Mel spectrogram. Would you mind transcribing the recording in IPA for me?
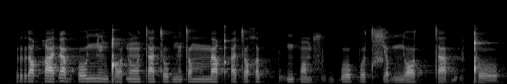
r o q ɛ ɗ a b ʔ o ɲ ĩ ɡ͡ǃ ɔ ɗ õ t a t o b ĩ t ɔ mː ɛ qʼ e t o χ ɨ pː ṵ ɲ p ɔ̃ b sʷ ḛ b ɓ o p o t ɕ ɐ b ɲ ɔ tː a ɓ ṵ ǃ o

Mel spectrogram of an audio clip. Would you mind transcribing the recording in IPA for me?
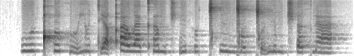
w u ǃʰ õ x ṵ j u t ḛ qʼ ɨ w a kʼ ɐ̃ m t͡ʃʼ ĩ h u ǀʰ ɨ ŋ͡ǀ o ǀ ṵ n ɨ m t͡ʃʼ ɐ x ɗ ã

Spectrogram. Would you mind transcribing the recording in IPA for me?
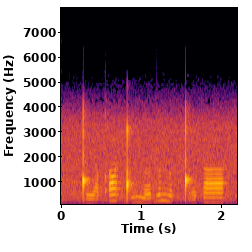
ǃ eː˩ qʼ a˥ ɡ͡ǃ u˧ ŋ œ˩˧ d ə˥ ŋ ə˧ ɡ͡ǃ ɛ˩˧ s aː˥

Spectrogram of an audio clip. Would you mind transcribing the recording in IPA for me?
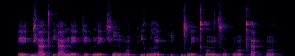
e˨ ʔ ɡ j a˨˩ t̪ʰ j a˨˩ n̪ e˦ k e˨ ʔ n̪ e˨ ʔ ɕ ĩ˥˧ b ɔ̃˨ k̚ h j u˦ l ẽ˨ k̚ h i˨ t̚ d͡z w e˧ kʰ ɔ̃˨˩ ŋ d͡z o˨ ʔ ɡ ɔ̃˧ kʰ a˨ ʔ k ɔ̃˨ t̚

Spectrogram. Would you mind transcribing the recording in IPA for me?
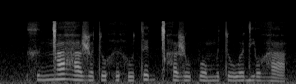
x ɨ ŋ͡ǀ a ɦ a ʐ ɵ t u h ɨ h u t e d ǀʰ ɐ ʐ u p o m ɨ t u w ɵ d j o ɦ a

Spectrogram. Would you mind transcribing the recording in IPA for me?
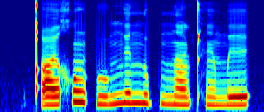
qʼ e χ ũ ʔ u ŋ e n u p n ã ʈʰ ẽ m e

